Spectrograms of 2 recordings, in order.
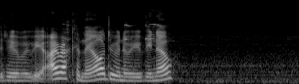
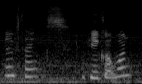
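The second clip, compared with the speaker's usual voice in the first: dog's voice; 11 semitones higher, 8 dB quieter than usual. Pretend. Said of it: "She's like".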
